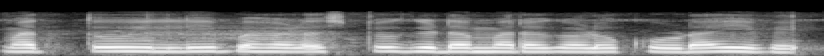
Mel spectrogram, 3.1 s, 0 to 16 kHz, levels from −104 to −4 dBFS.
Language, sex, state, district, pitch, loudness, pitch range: Kannada, female, Karnataka, Bidar, 215 Hz, -13 LUFS, 210-225 Hz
